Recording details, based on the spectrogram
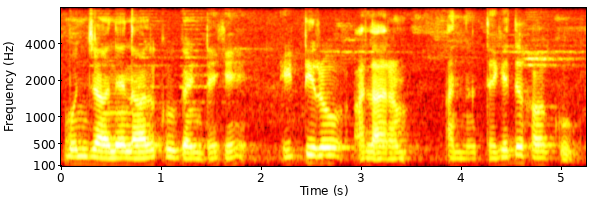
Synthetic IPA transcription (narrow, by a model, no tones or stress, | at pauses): muɲd͡ʒaːnenaːlkuɡɐɳʈeɡe̞ | iʈːiɾoːɐ̰laːɾɐm | ɐ̰nːut̪ɛɡed̪uɦaːku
